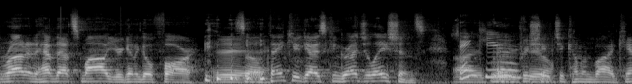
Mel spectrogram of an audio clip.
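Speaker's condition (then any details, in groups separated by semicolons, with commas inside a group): No condition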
